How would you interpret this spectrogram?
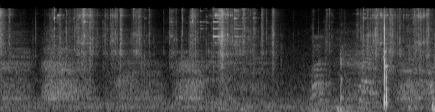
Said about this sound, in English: Let me get my keys out.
